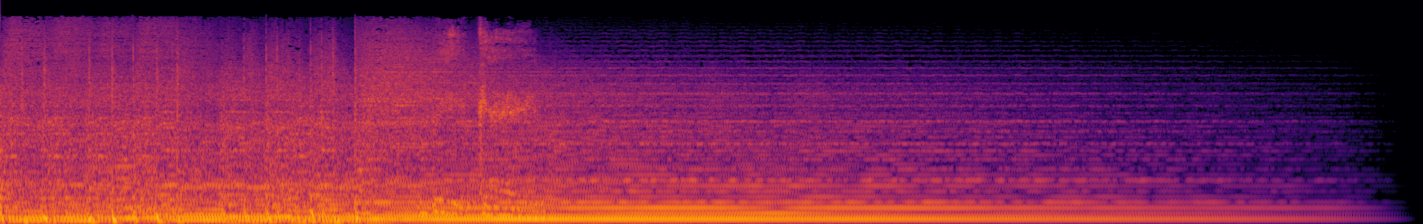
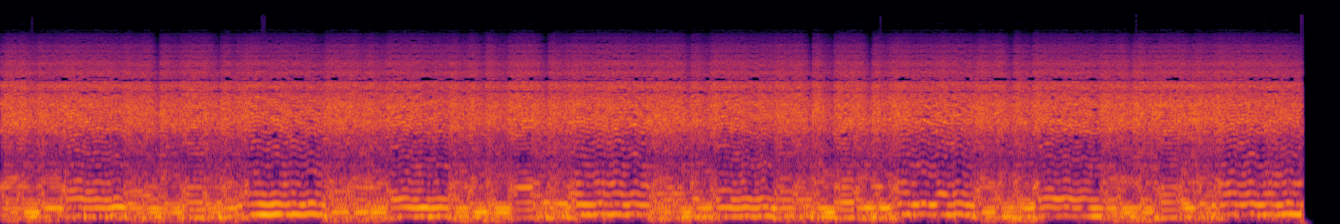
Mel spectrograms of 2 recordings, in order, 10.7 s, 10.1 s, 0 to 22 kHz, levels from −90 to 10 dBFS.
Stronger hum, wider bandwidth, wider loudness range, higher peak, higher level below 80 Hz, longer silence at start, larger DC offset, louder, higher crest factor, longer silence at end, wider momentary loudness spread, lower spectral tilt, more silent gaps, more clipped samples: first, 50 Hz at -35 dBFS vs none; first, 15.5 kHz vs 12 kHz; first, 13 LU vs 0 LU; about the same, 0 dBFS vs 0 dBFS; first, -26 dBFS vs -36 dBFS; about the same, 0 s vs 0 s; neither; second, -15 LUFS vs -12 LUFS; about the same, 14 dB vs 14 dB; first, 0.95 s vs 0.25 s; first, 17 LU vs 1 LU; first, -6 dB/octave vs -4 dB/octave; neither; neither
